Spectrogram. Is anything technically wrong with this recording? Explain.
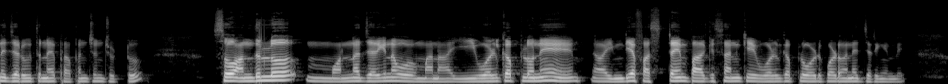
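Yes. From 2.59 to 2.68 s there is a loud pop: two sharp thumps in quick succession, peaking well above the speech, which carries on underneath. The likely cause is a sudden voltage step from a plug, switch or static discharge, shaped by the following circuitry.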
